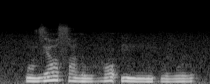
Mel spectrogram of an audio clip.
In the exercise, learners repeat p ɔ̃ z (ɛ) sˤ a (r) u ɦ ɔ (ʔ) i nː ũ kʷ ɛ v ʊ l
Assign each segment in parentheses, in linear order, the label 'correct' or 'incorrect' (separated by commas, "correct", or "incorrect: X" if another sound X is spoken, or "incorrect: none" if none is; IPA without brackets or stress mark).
correct, incorrect: l, correct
